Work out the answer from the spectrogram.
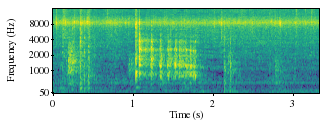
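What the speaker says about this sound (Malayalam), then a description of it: "നന്നായിട്ടൊന്ന് ഇളക്കി കൊടുക്കട്ടെ" Chicken curry being stirred in a pan after coriander powder goes in, with soft scraping and a low sizzle. The spoon strokes come in short bursts near the mic, with no talking.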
